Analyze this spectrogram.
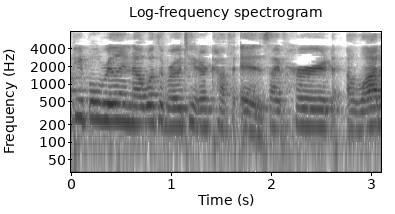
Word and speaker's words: rotator cuff: really know what the rotator cuff is. I've heard a lot of different pronunciations of it. So the rotor cup, rotary cup, rotor cuff.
